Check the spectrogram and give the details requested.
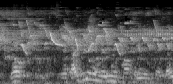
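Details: Canary trill: fast, sharp notes sweeping downward, mixed with lower warbling phrases and rising and falling chatter against a faint background hiss.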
